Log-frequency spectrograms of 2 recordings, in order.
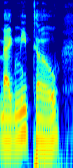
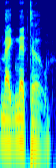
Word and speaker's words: Magneto: mutants leader is uh magneto and that's how it's supposed to be pronounced by the way it's not magneto it's magneto but coming in out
